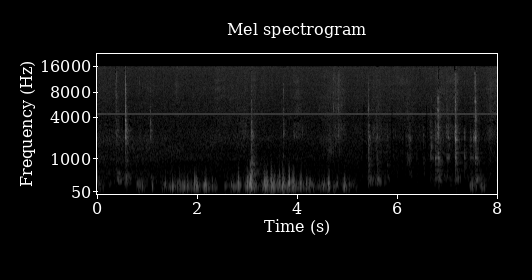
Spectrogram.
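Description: Faint, irregular metallic clicks and knocks from parts of a 1941 John Deere Model B tractor being worked by hand while its engine is still stopped, as it is readied for hand-starting. The loudest knock comes about three seconds in.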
